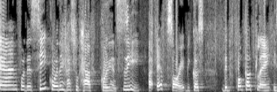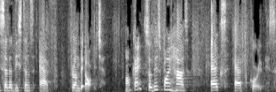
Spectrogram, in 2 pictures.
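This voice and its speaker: Over noticeable background noise, a woman with a high pitch speaks at a moderate pace, with ordinary pitch variation and very even loudness. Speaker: university lecturer. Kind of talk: lecture.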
